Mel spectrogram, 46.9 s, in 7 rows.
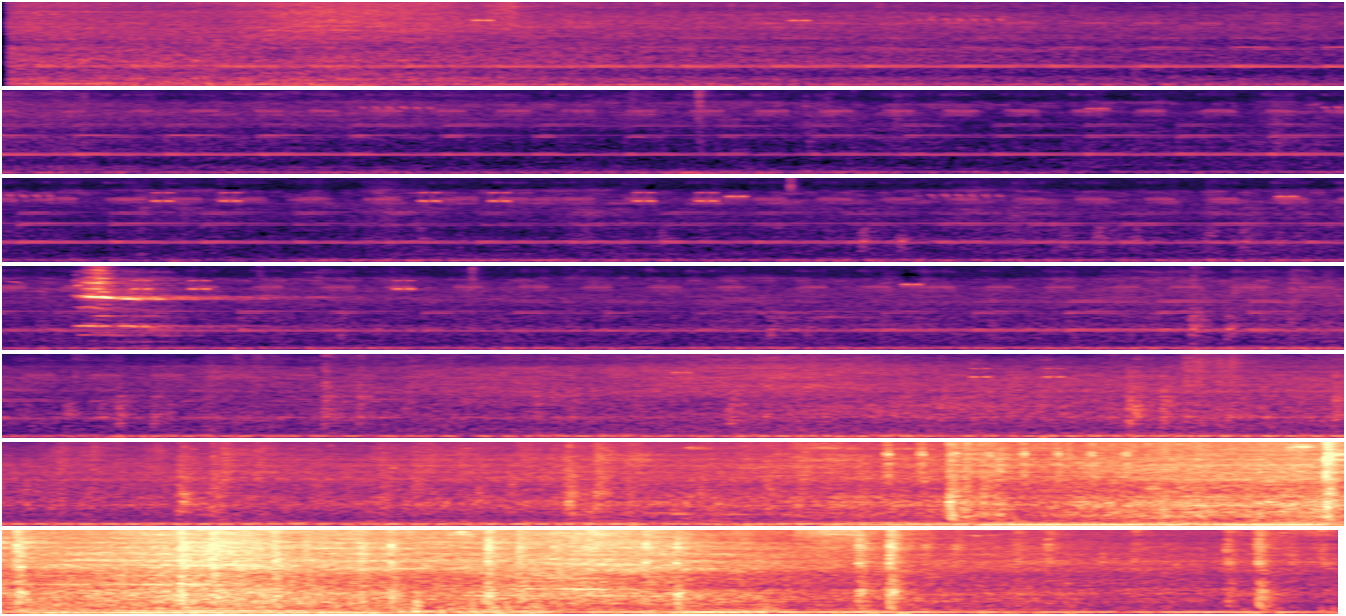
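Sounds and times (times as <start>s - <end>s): diesel train rumbling: 0.0s - 46.9s
train horn blast: 20.4s - 22.1s
faint regular ticks: 37.8s - 39.4s.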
